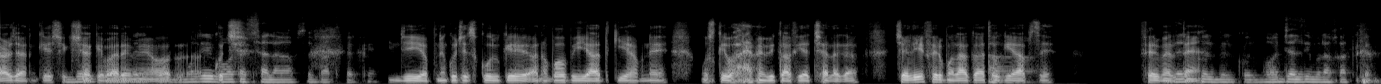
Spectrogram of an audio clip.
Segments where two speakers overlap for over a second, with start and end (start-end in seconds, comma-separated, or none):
0.8-2.4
